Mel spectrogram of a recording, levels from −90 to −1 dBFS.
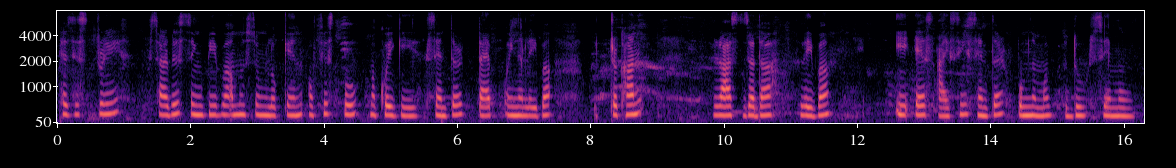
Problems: background sounds at intervals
